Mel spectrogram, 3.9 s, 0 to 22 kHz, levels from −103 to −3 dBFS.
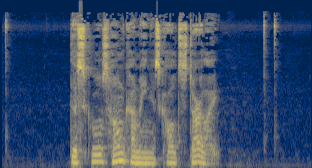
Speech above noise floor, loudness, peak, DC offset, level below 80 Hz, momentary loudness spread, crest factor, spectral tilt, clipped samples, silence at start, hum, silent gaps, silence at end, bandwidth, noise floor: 52 dB; -16 LUFS; 0 dBFS; under 0.1%; -56 dBFS; 19 LU; 22 dB; -2 dB/octave; under 0.1%; 0.05 s; none; none; 0.45 s; 16.5 kHz; -71 dBFS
